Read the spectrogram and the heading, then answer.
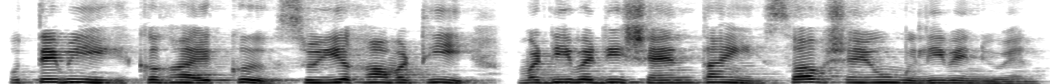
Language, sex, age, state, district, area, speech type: Sindhi, female, 30-45, Gujarat, Surat, urban, spontaneous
